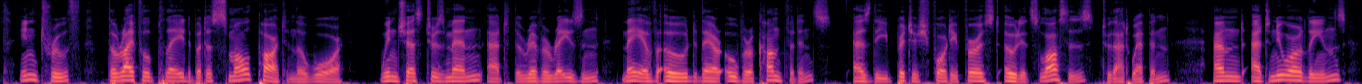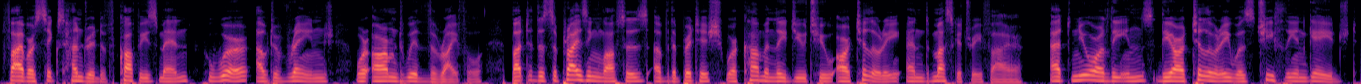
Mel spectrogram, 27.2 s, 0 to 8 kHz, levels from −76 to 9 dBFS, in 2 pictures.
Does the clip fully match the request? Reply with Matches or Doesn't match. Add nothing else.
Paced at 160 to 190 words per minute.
Matches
